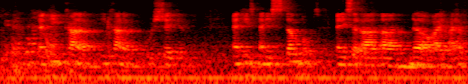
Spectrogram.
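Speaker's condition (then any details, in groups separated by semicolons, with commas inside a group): No condition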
